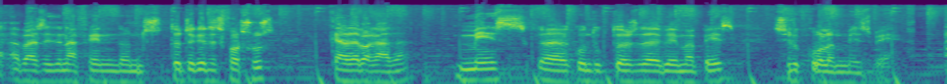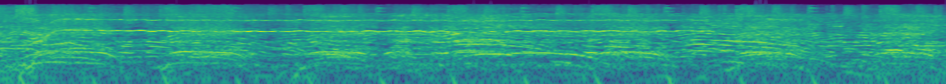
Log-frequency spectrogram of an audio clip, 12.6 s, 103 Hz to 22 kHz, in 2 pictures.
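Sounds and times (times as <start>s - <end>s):
speech: 0.0s - 6.7s
far-right demonstrators and antifascist groups shouting and chanting at a street clash in central Olot: 6.3s - 12.6s.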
